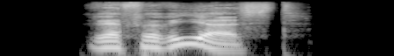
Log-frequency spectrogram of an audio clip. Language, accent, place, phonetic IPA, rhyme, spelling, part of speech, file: German, Germany, Berlin, [ʁefəˈʁiːɐ̯st], -iːɐ̯st, referierst, verb, De-referierst.ogg
- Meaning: second-person singular present of referieren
